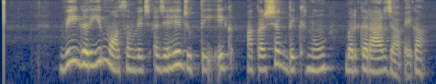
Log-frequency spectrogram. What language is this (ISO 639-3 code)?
pan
